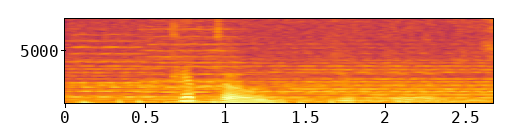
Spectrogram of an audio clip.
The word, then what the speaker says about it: tiptoed: What's the difference there? Tiptoed. Stretched. This is a D and this is a T. A very interesting aspect of English pronunciation in the past tense.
